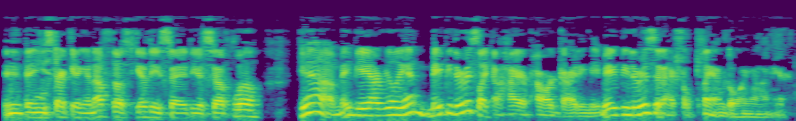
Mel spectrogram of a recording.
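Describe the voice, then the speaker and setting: A man's voice: medium pitch, very animated, fast talker, fairly bright tone, slightly rough, low-quality recording. A man co-hosting a podcast in a casual, encouraging way, animatedly acting out people's thoughts as he explains. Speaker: podcast co-host. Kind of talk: casual spiritual chat.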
